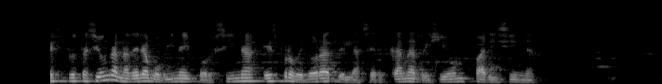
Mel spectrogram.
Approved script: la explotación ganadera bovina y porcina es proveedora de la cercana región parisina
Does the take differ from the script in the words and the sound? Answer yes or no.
no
